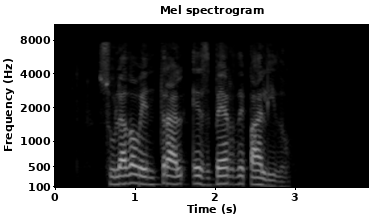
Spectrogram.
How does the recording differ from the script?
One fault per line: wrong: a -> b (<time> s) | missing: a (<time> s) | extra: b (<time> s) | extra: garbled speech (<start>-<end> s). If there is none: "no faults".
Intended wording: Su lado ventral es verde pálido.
no faults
